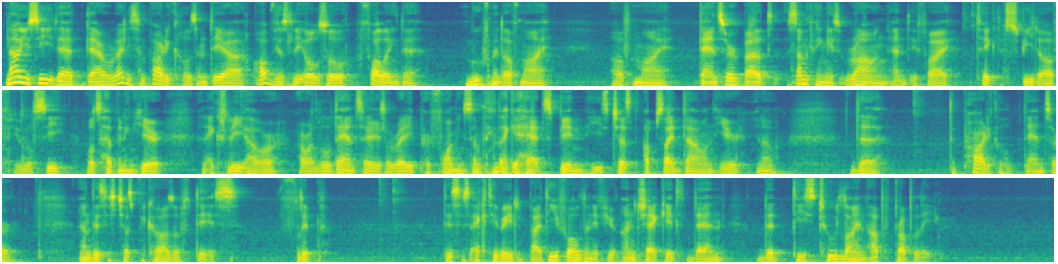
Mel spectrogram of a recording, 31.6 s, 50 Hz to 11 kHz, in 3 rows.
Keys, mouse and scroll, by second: 1.2 click, 1.3-9.5 drag, 10.6 0, 12.8-22.0 drag, 22.3-24.8 drag, 29.1-31.6 drag.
